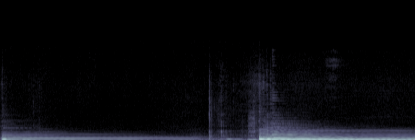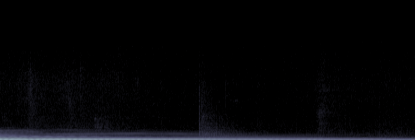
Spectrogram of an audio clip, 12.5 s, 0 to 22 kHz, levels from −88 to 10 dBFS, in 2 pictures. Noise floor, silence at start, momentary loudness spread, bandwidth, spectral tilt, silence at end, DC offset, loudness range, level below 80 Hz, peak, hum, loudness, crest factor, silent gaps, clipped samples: -49 dBFS; 0 s; 26 LU; 4.4 kHz; -11 dB/octave; 0 s; under 0.1%; 21 LU; -52 dBFS; -6 dBFS; none; -25 LUFS; 20 dB; none; under 0.1%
